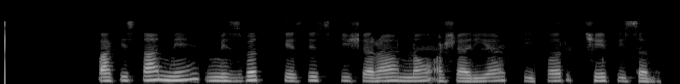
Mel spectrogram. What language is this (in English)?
Urdu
